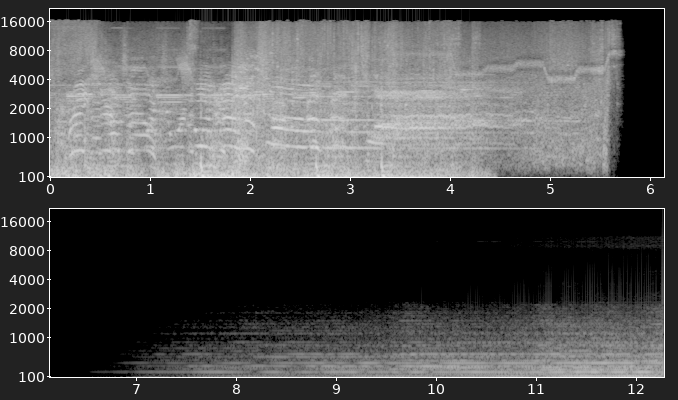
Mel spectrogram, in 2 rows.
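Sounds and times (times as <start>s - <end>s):
booming impacts on the crew's ship in a video game: 0.0s - 4.3s
weapons firing on the crew's ship in a video game: 0.0s - 4.4s.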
